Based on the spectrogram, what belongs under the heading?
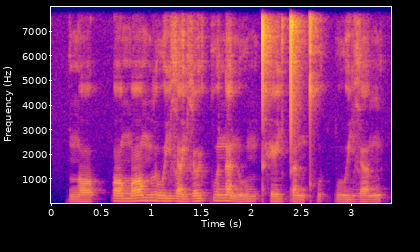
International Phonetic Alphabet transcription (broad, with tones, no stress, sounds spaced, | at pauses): n̪ ɔː˨ k̚ | ɔː˧ m ɔː˥ m l uː˧ j l ɐ˨ j l ɵ˥ ɥ kʷ ɐ˥ n ɐ˨˩ n uː˧ m t̪ʰ e˧ j t̪ ɐ˨˩ ŋ kʷʰ ɐ˧ k̚ p uː˨˩ j l ɐ˨˥ ŋ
